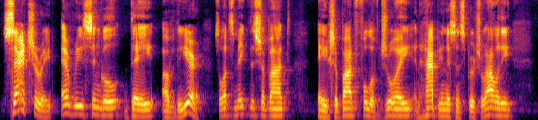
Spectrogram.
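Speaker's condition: No condition

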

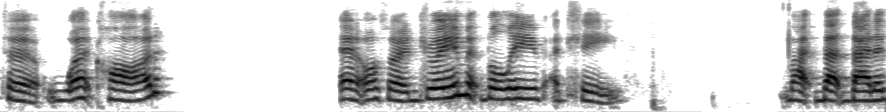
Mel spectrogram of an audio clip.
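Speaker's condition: Down syndrome; spoke at UN

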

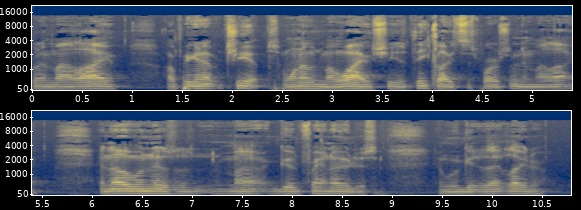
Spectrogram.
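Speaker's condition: Parkinson's

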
